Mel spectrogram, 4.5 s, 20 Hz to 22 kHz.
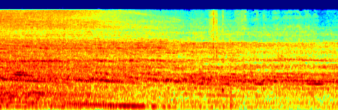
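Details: Electrolux 612E vacuum, fitted with new brushroll, run outdoors: steady high-pitched motor whir settling to an even note after switch-on; vacuum motor runs normally.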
